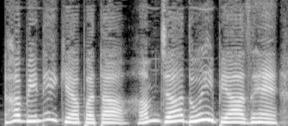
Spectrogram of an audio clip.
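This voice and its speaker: A kindly little magic onion from a cartoon fairy tale, acted out by a woman. It confides its secrets in a high, mellow voice, with quiet music behind it. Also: expressive, measured pace, no echo, clean studio sound. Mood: secretive. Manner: hushed, conspiratorial. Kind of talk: cartoon story voice acting.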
